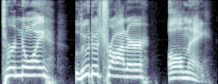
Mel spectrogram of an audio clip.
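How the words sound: The name is said with an American pronunciation. "or what the Americans would say"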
